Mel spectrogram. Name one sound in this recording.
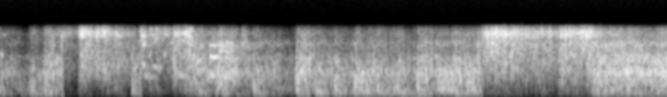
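Gunfire and explosions crackle.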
